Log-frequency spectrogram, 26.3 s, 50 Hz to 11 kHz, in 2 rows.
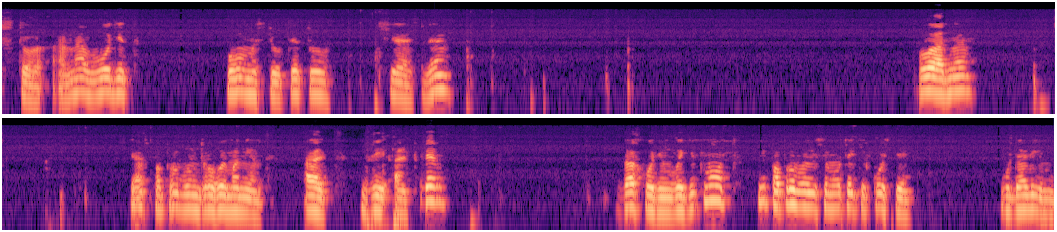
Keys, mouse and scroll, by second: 4.8 middle click, 5.9 middle click, 6.8 r, 8.0-11.5 middle drag, 14.4 middle click, 15.7 click, 17.9 alt+g, 18.2 alt+r, 19.5-20.6 middle drag, 21.6 click, 23.7 click, 24.6 shift+click.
